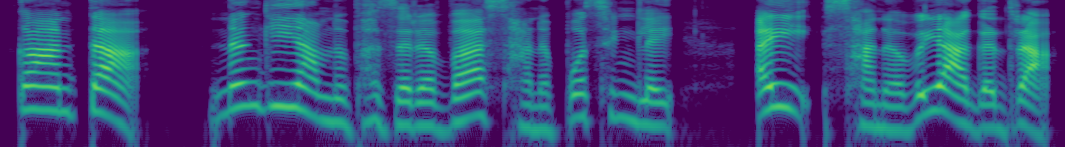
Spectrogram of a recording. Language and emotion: Manipuri, happy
